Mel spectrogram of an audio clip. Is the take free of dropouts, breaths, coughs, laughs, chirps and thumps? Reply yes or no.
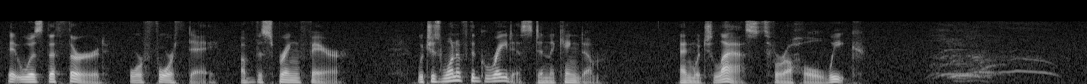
no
